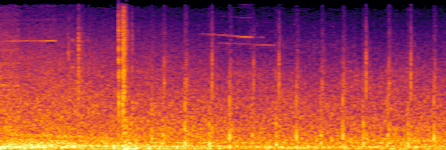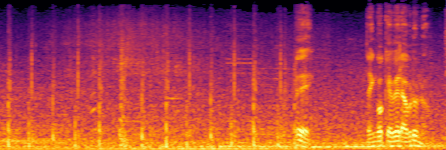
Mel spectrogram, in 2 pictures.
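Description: Footsteps run quickly on pavement.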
